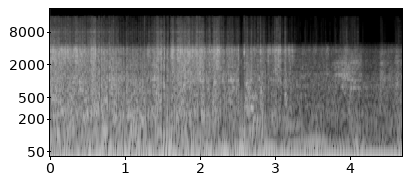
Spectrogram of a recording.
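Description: Loud, steady rushing noise of a moving vehicle, road and wind noise picked up by a dashcam microphone, with no distinct impact.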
